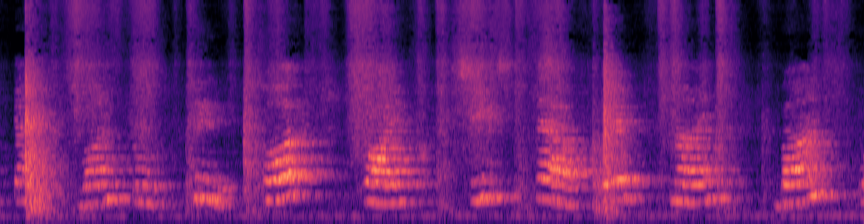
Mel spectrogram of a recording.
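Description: A person's voice calling out the dance's beat in short chanted syllables in a steady rhythm, with a sharp hit near the start and another about six seconds in.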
